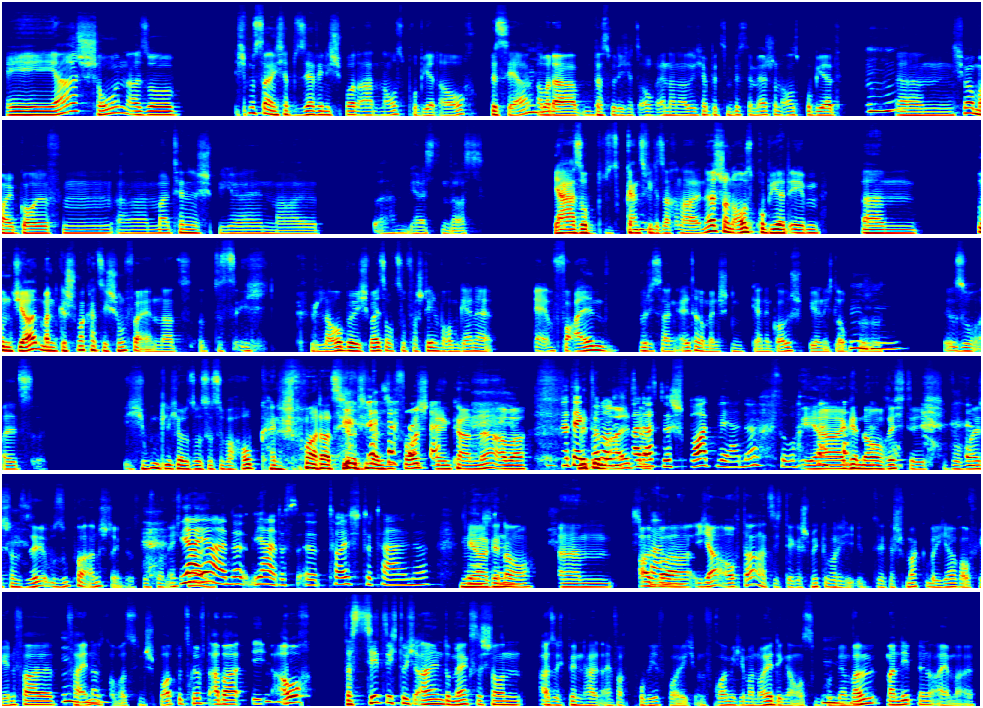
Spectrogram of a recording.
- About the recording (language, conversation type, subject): German, podcast, Wie hat sich dein Geschmack über die Jahre entwickelt?
- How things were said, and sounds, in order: laughing while speaking: "Sportart, die man die"; chuckle; snort; chuckle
